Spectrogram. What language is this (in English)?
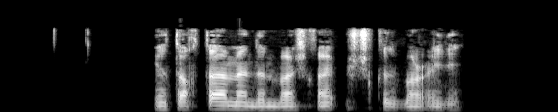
Uyghur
